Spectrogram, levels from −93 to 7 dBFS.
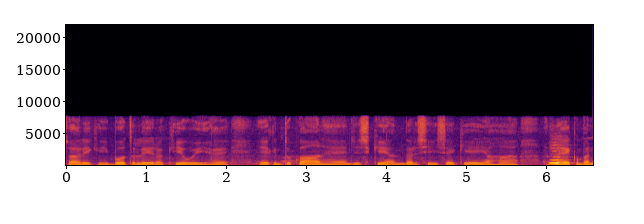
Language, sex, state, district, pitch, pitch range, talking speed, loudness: Hindi, male, Haryana, Charkhi Dadri, 150 Hz, 145-155 Hz, 145 wpm, -21 LUFS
